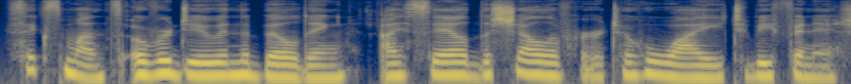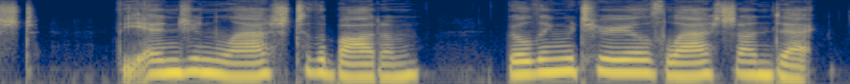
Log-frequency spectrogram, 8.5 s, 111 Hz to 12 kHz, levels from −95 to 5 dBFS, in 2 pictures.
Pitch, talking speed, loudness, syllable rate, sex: 190 Hz, 195 wpm, -16 LUFS, 5.6 syllables/s, female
